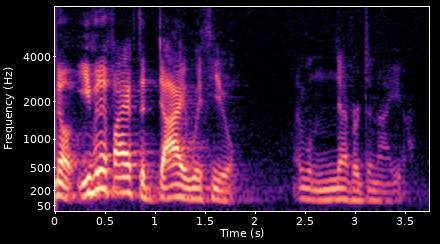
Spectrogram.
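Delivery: acted, firm, earnest, resolute, heartfelt tone with conviction. Retelling the disciple Peter refusing Jesus's prediction: imitating someone speaking with conviction. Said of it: "And with such conviction".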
